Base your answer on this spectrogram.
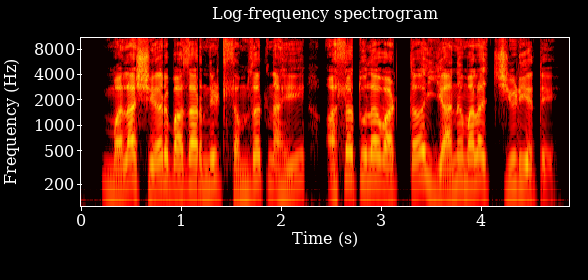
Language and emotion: Marathi, angry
